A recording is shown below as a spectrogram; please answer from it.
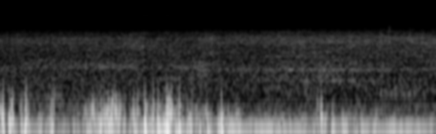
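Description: Handling noise on a phone's microphone as the camera is moved: dull low thumps and rustling, busiest in the first two seconds or so, over a steady low hum.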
